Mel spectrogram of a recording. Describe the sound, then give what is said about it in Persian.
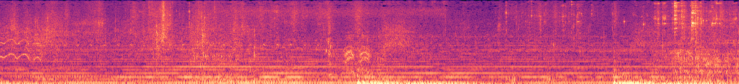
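A ridden horse gallops at speed, its hooves beating a steady, loud clip-clop punctuated by whinnying, over a sustained tonal background. “دافنه سوار بر اسب با سرعت به سمت محل دوئل می رود.”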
